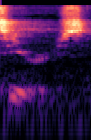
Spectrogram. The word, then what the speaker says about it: Cyrus: My name is Cyrus. It's spelled like Cyrus, pronounced like. Just take out the tur.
